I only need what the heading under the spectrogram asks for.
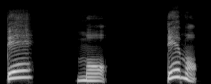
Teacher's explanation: starts high, falls on mo, the second syllable.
